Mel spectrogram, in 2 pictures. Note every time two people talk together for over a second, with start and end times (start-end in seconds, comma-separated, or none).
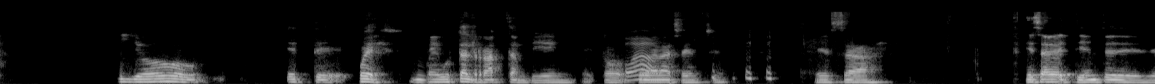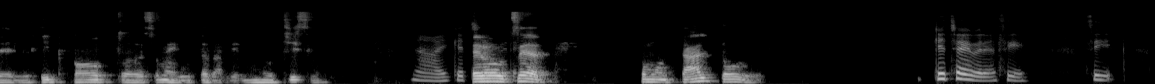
none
